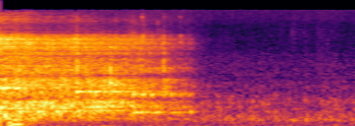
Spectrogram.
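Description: Cartoon soundtrack from a small phone speaker: a transition sound effect with a few held tones, marking the start of a flashback, fades out over about the first second and a half, then near quiet.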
